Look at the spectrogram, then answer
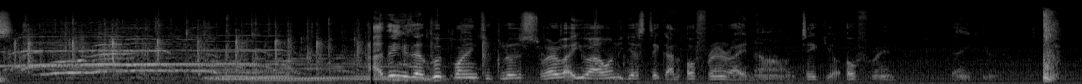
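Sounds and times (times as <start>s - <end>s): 
church congregation clapping: 0.0s - 6.6s
sustained tones: 2.0s - 6.6s
speech: 3.8s - 9.9s.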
